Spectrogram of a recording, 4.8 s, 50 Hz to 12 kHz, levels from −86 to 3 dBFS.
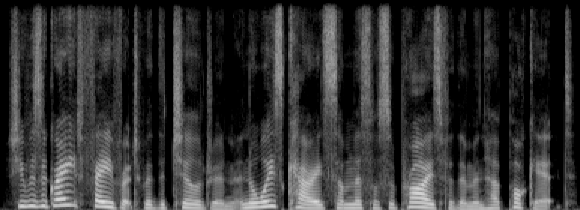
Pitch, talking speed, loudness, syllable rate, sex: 220 Hz, 235 wpm, -19 LUFS, 6.2 syllables/s, female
